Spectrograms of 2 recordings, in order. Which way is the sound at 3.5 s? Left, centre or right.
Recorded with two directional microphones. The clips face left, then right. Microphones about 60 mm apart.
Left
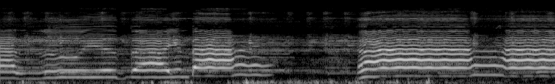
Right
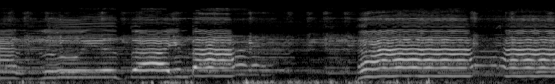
Left.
